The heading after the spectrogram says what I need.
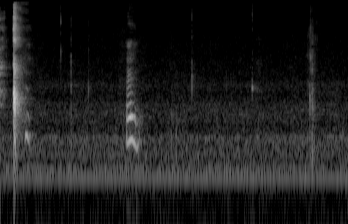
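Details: A cough followed by a yawn; cough.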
